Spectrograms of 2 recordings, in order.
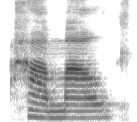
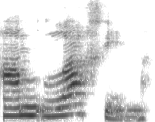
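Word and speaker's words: המלאכים: Hamalakim. So under the lamed, there's an ah that you're not pronouncing. So hamlachim.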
